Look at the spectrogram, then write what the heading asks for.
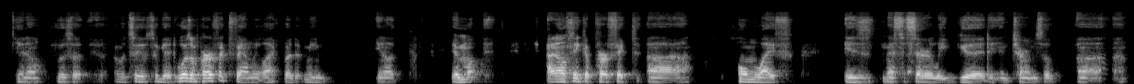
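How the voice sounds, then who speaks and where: A man with a fairly low pitch, somewhat breathy, at a fairly quick pace. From San Francisco, US. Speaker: psychedelic retreat guide and bakery owner. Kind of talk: interview. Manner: halting.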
